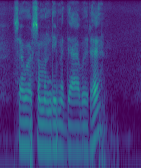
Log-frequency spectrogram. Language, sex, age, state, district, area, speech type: Maithili, male, 60+, Bihar, Araria, rural, spontaneous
